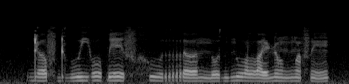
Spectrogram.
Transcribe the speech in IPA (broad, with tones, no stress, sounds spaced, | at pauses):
ɖ ʌ˧˩˧ f ɖʱ u˩˧ j o˧˥˧ ɓ e˧˥˧ f x u˦˨ r ʌ˧˩˧ n̪ o˩˧ d n̪ u˦˨ lˠ e˧˩˧ ɳ õ˦˨ ŋʷ ã˦˨ f ẽ˧˩˧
